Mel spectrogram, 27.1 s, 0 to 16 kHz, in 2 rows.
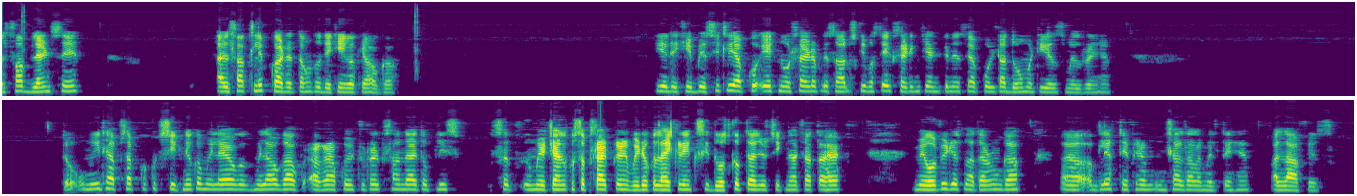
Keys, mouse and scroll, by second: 4.6 click, 5.9-11.1 middle drag.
